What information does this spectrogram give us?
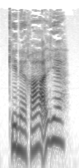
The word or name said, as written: generalia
